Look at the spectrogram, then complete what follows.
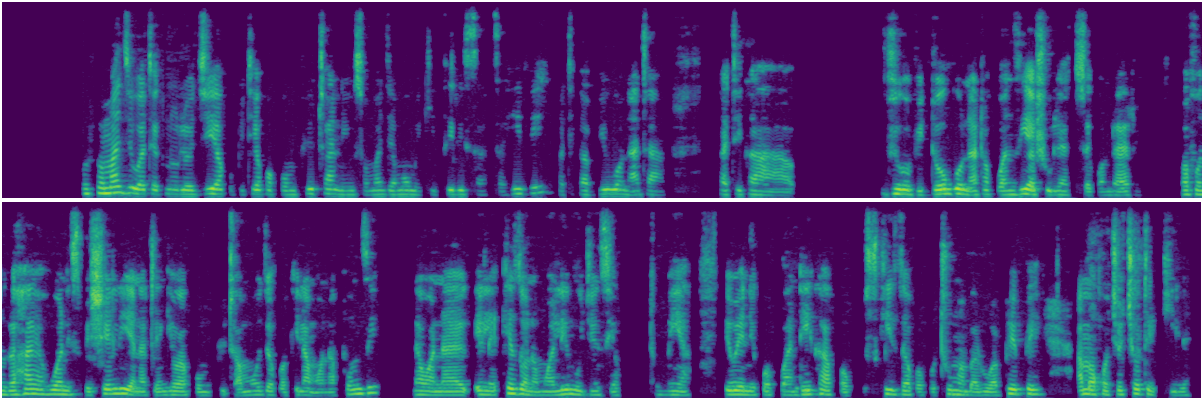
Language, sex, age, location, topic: Swahili, female, 25-35, Nairobi, education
